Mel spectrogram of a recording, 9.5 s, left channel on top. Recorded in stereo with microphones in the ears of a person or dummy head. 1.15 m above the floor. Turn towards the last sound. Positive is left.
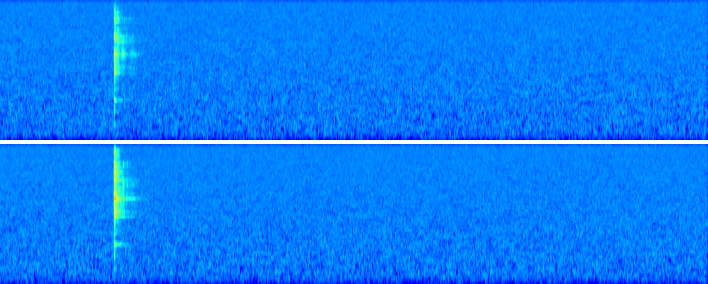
turn(degrees=-20)  # may be behind; listen again after turning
